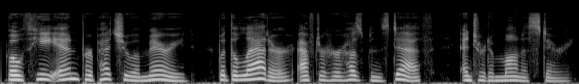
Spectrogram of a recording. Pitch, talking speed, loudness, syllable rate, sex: 195 Hz, 155 wpm, -19 LUFS, 5.0 syllables/s, female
